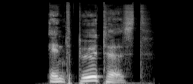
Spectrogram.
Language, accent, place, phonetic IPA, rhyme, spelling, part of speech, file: German, Germany, Berlin, [ɛntˈbøːtəst], -øːtəst, entbötest, verb, De-entbötest.ogg
- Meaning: second-person singular subjunctive II of entbieten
